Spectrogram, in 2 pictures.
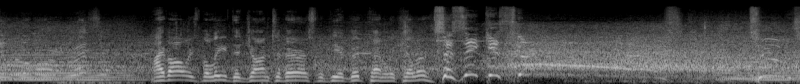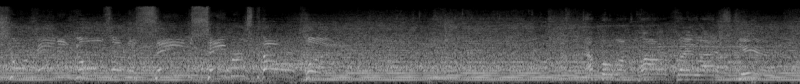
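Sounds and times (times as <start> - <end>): sustained chord over loudspeakers: 0.0 - 1.4, 7.2 - 16.0
crowd cheering and whistling: 0.0 - 16.0.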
